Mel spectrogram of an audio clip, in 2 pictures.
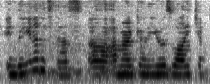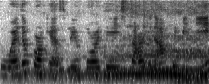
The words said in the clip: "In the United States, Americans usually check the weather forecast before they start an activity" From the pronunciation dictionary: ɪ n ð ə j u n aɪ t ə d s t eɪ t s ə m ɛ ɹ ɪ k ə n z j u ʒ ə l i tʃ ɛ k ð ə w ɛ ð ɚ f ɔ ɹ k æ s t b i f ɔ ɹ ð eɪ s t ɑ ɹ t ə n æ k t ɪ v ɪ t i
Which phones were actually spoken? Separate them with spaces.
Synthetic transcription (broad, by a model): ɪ n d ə j u n aɪ t ə d s t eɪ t s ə m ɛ ɹ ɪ k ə n j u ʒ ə l i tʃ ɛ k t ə w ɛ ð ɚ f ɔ ɹ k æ s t b i f ɔ ɹ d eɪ s t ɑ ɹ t ə n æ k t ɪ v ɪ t i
